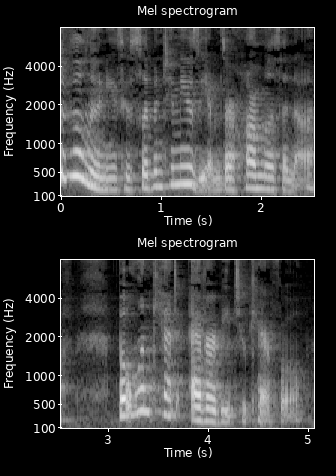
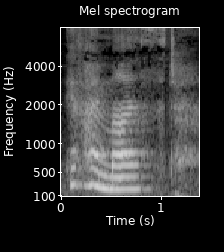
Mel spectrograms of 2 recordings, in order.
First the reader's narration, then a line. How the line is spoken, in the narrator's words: said with a deep sigh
